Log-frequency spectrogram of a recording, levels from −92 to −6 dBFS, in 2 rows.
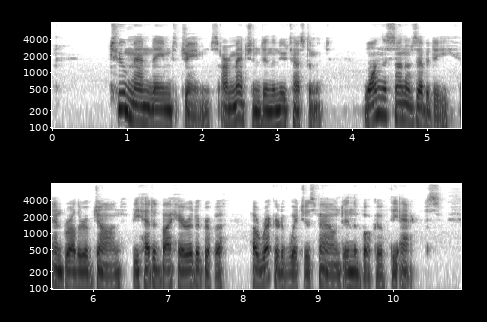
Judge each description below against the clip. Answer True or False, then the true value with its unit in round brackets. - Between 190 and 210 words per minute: True (200 wpm)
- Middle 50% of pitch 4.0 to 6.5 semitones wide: False (3.4 semitones)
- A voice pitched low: True (105 Hz)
